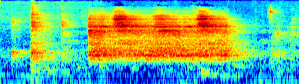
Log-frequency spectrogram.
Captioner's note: MRI noise starts and stops unexpectedly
